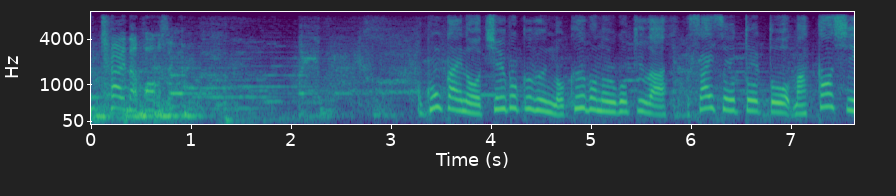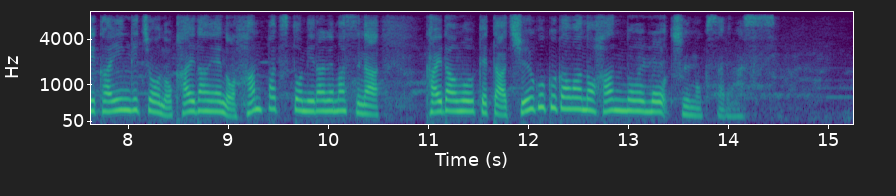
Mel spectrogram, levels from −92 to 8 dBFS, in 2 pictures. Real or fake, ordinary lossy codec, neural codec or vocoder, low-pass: fake; none; codec, 16 kHz, 2 kbps, FunCodec, trained on Chinese and English, 25 frames a second; 7.2 kHz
